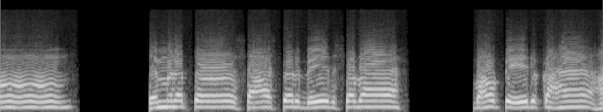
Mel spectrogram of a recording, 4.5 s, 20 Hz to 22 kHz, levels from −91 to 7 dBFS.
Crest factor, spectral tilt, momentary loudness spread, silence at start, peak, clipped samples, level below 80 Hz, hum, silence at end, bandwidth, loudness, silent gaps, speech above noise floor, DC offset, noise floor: 10 dB; -8 dB/octave; 6 LU; 0 s; -2 dBFS; under 0.1%; -50 dBFS; none; 0 s; 7.2 kHz; -12 LUFS; 0.59-1.12 s, 3.07-3.55 s; over 79 dB; under 0.1%; under -90 dBFS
